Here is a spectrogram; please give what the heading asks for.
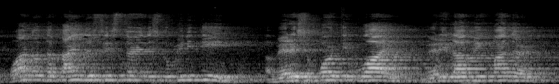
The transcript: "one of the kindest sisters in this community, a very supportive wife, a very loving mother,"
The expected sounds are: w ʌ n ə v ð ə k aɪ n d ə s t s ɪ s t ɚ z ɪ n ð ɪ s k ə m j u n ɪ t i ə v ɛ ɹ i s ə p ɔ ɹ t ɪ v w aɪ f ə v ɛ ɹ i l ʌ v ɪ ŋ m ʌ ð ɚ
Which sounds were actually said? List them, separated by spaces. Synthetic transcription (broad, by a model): w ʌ n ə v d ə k aɪ n d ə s s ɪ s t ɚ ɪ n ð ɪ s k ə m j u n ɪ t i ə v ɛ ɹ i s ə p ɔ ɹ t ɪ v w aɪ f v ɛ ɹ i l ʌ v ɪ ŋ m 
